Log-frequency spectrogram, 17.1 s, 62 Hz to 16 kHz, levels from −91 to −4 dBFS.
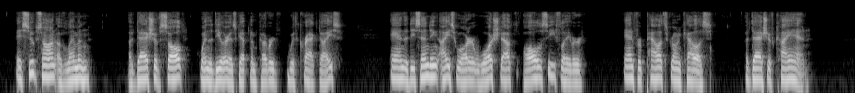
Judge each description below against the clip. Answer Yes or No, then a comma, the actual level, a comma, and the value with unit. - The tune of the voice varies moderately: Yes, average, 3.2 semitones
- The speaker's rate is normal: No, slow, 130 wpm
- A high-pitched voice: No, low, 135 Hz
